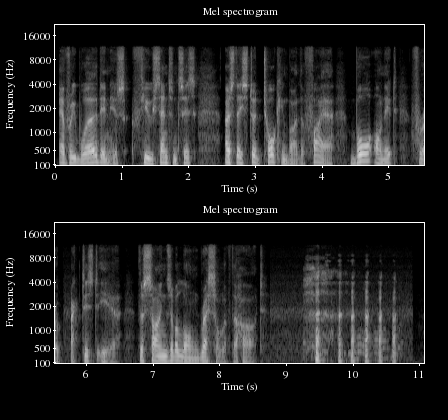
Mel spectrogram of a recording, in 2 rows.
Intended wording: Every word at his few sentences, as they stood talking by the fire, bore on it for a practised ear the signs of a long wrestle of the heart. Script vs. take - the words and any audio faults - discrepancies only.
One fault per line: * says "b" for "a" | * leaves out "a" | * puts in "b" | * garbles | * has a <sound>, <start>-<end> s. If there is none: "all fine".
* says "in" for "at"
* has a dropout, 5.7-5.8 s
* has a laugh, 9.2-10.8 s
